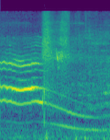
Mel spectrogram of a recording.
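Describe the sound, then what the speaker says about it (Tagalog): Two cats courting give a loud, drawn-out caterwaul, a wavering yowl that slides slowly downward, with a brief rustle partway through and no talking. "At may nangyari nga pong ligawan yung dalawang pusa."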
